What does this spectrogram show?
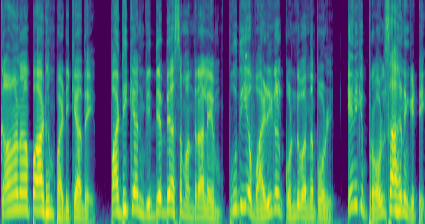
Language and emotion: Malayalam, happy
